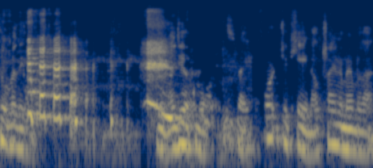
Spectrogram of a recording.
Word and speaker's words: Duquesne: it Duquesne hey oh my goodness do not pronounce anything correct over there Fort Ducane I'll try and remember that in the future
